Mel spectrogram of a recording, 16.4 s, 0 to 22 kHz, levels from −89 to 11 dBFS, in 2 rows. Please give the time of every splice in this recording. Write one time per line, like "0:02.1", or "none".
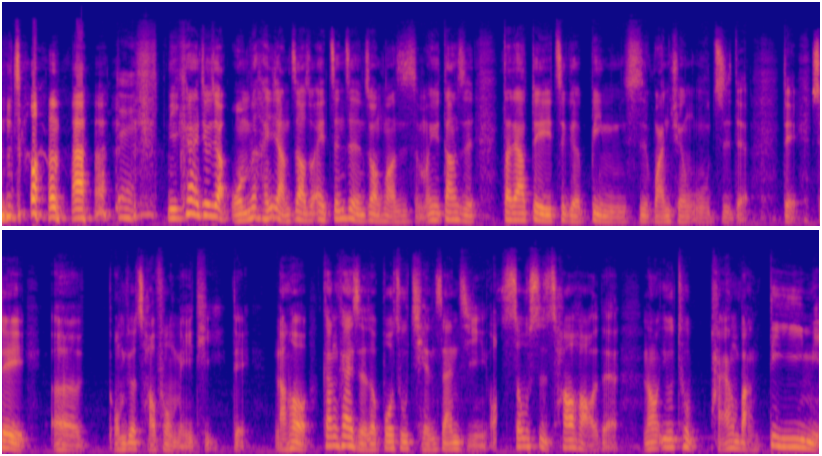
0:13.1
0:14.6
